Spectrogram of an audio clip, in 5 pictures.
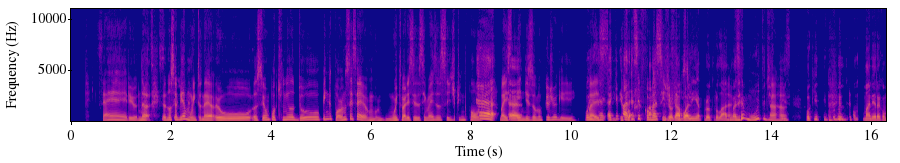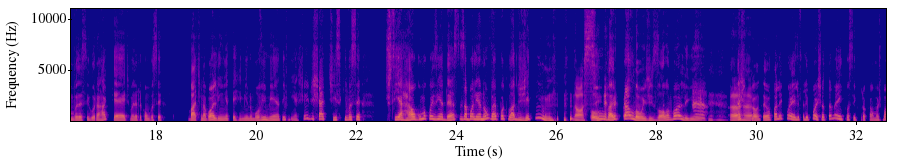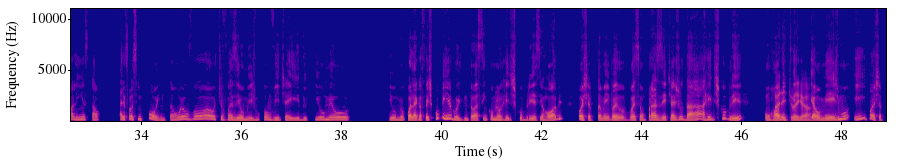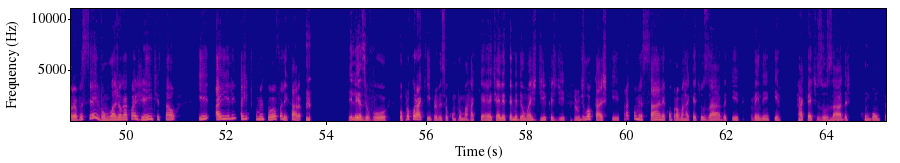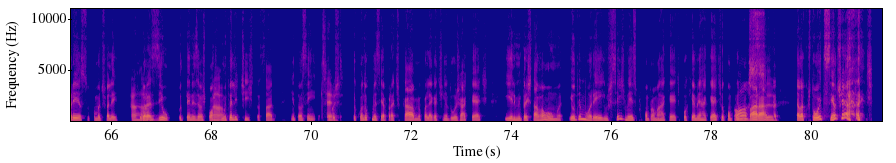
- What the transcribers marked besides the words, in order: laughing while speaking: "mas é"; chuckle; tapping; chuckle; laugh; throat clearing; laughing while speaking: "oitocentos reais"
- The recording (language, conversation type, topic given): Portuguese, podcast, Como você redescobriu um hobby que tinha abandonado?
- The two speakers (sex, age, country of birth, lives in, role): male, 20-24, Brazil, United States, host; male, 35-39, Brazil, Portugal, guest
